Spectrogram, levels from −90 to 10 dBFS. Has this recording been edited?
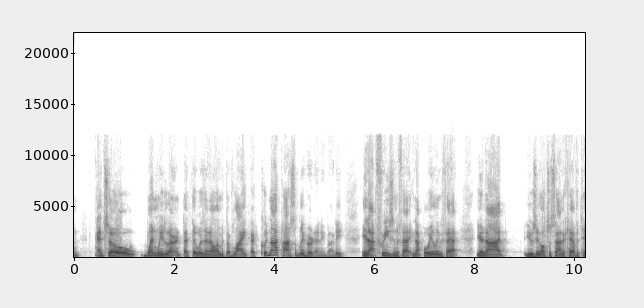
no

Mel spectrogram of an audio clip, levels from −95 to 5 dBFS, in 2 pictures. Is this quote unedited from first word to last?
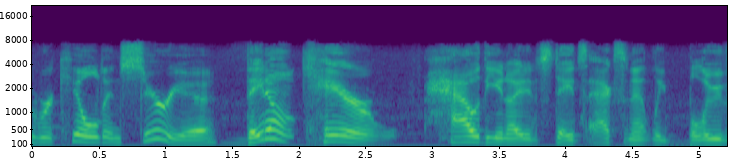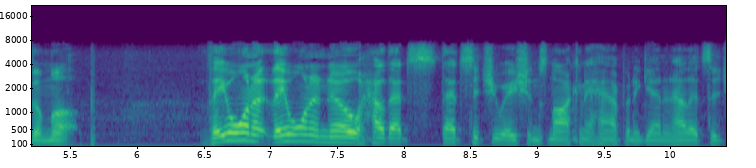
no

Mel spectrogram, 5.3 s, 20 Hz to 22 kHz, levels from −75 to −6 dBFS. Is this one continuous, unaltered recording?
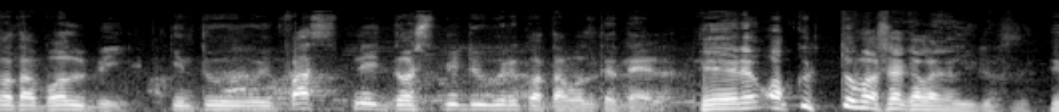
no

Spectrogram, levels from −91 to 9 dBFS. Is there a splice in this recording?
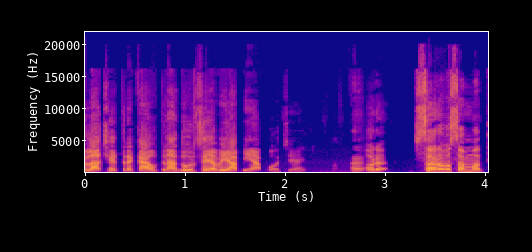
yes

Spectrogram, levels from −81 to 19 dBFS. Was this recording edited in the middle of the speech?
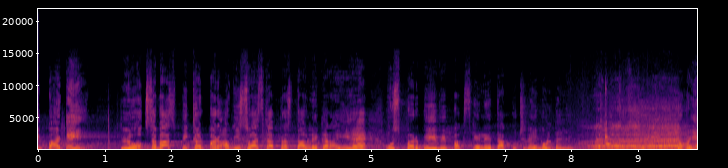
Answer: no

